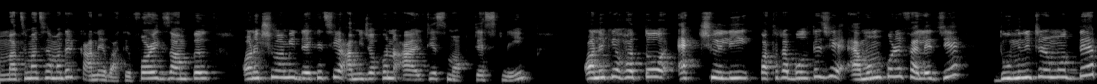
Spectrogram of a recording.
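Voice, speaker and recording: A woman teaching an IELTS speaking webinar. She mixes with English phrases and slows down to read the English points aloud. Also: sits high. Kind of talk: live webinar lesson. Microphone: webinar microphone.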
